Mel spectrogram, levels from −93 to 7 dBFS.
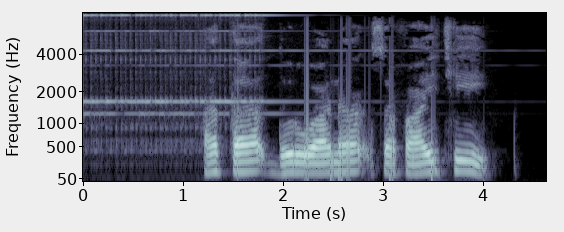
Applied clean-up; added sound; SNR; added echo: none; Telephone; 11 dB; none.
